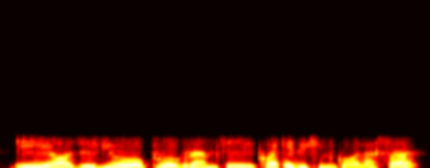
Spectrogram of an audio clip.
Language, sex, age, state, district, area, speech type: Nepali, female, 18-30, West Bengal, Darjeeling, rural, conversation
